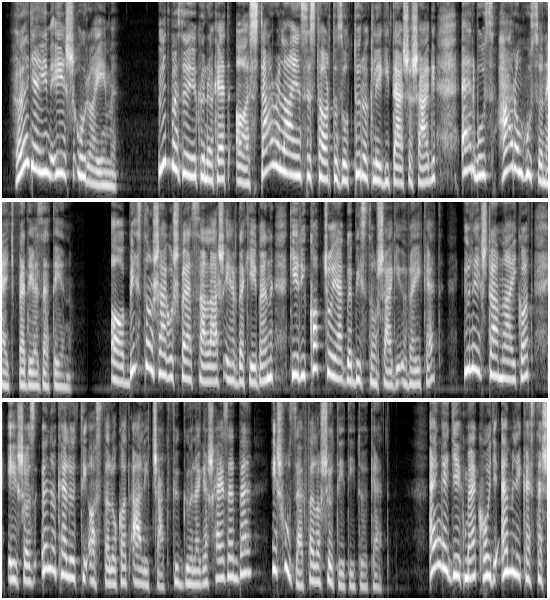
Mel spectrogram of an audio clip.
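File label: Hungarian, Corporate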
